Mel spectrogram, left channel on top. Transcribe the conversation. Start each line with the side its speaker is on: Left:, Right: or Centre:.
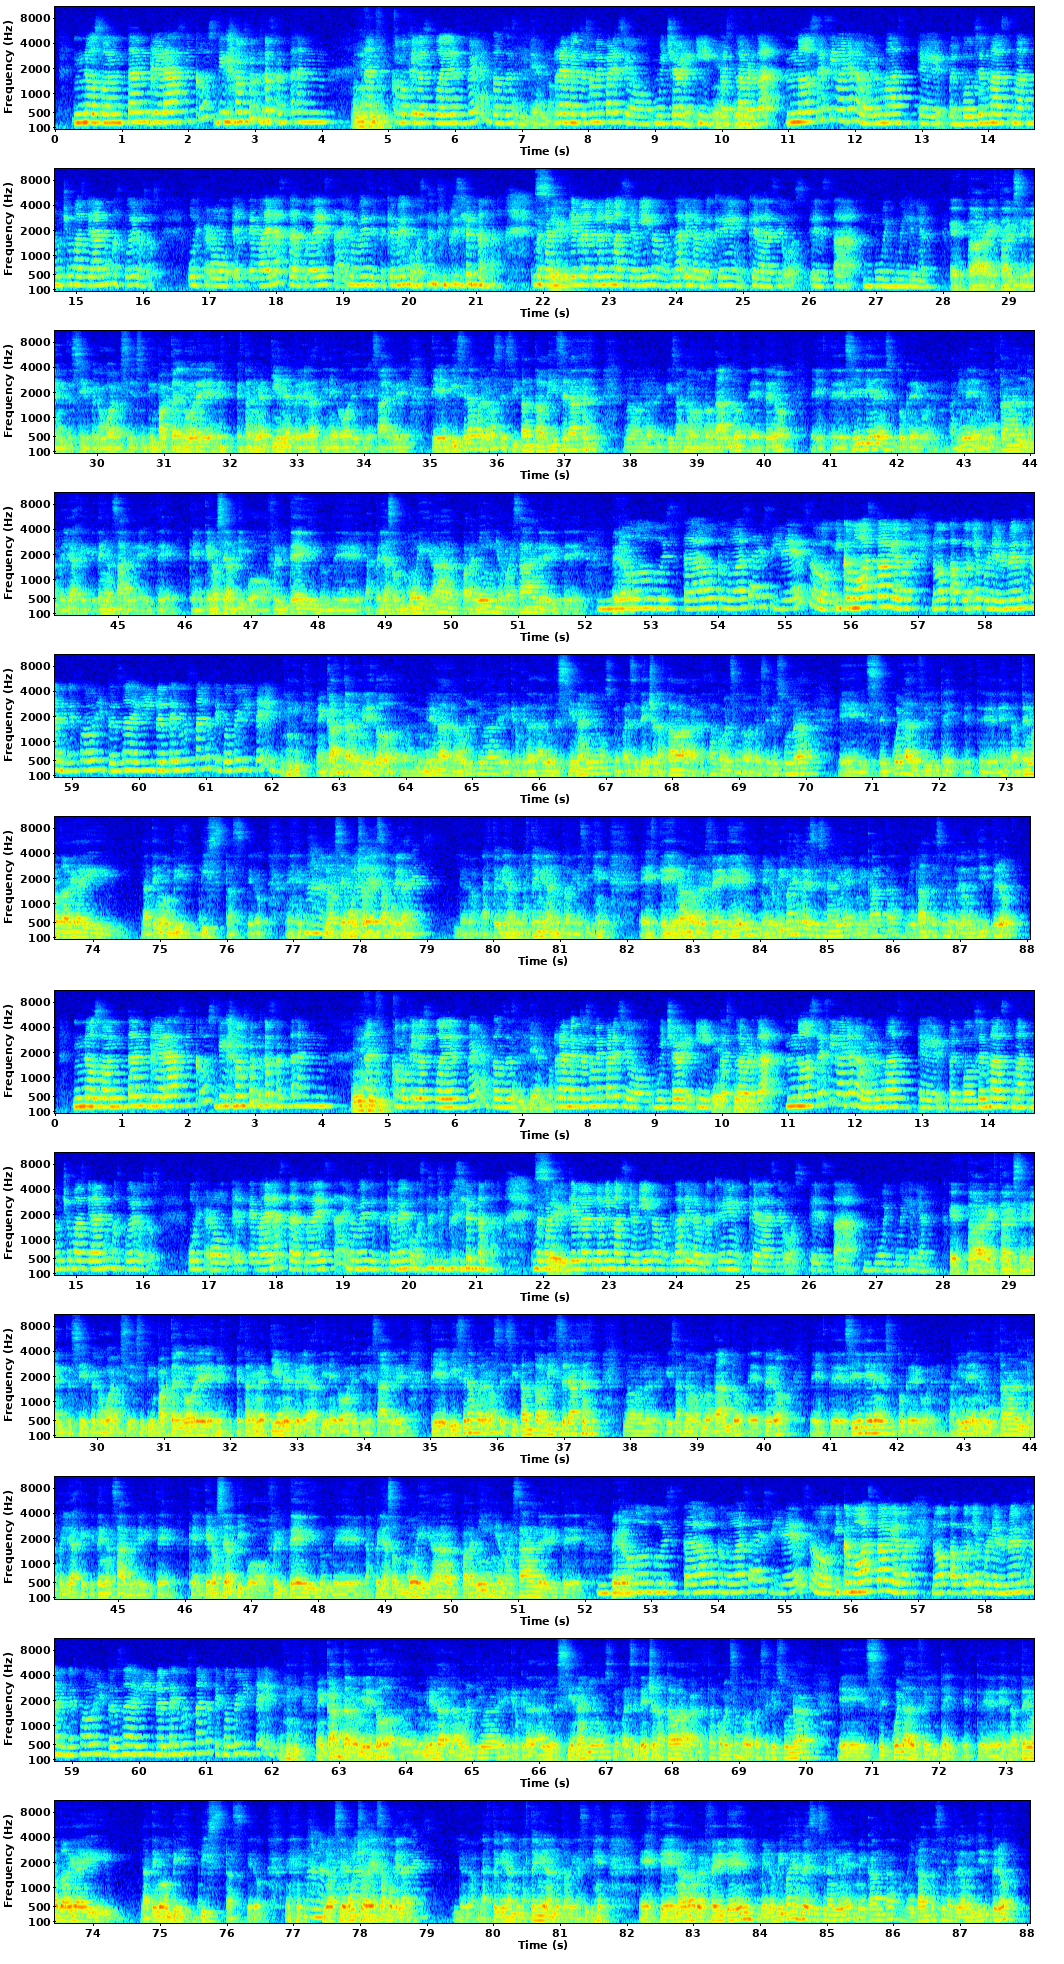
Left: no son tan gráficos, <laughs> digamos, no son tan,
Right: <laughs>
Left: tan como que los puedes ver, entonces
Right: Entiendo.
Left: realmente eso me pareció muy chévere y
Right: <laughs>
Left: pues la verdad, no sé si vayan a ver más, eh, pues voces más, más, mucho más grandes, más poderosos Uy, pero el tema de la estatua esta, déjame decirte que me dejó bastante <laughs> impresionada. Me
Right: Sí.
Left: parece que la, la animación y digamos la, el aura que, que da ese voz está muy, muy genial.
Right: Está, está excelente, sí, pero bueno, sí, si te impacta el gore, este, este anime tiene peleas, tiene gore, tiene sangre, tiene vísceras, bueno, no sé si tantas vísceras, <laughs> no, no, quizás no, no tanto, eh, pero este, sí tiene su toque de gore. A mí me, me gustan las peleas que, que tengan sangre, ¿viste? Que, que no sean tipo Fairy Tail, donde las peleas son muy, ah, para
Left: Uy,
Right: niños, no hay sangre,
Left: sí.
Right: ¿viste?
Left: No,
Right: Pero
Left: Gustavo, ¿cómo vas a decir eso? ¿Y cómo vas todavía va- no, a, po- y a poner uno de mis animes favoritos ahí? ¿No te gustan los tipo Fairy Tail?
Right: <laughs> Me encanta, me miré todo, hasta me miré la, la última, eh, creo que era algo de 100 años, me parece, de hecho la estaba, la estaba comenzando, me parece que es una eh, secuela de Fairy Tail, este, <laughs> la tengo todavía ahí, la tengo en vi- vistas, pero <laughs>
Left: No, no,
Right: no
Left: la-
Right: sé
Left: no
Right: mucho
Left: la veas,
Right: de esa
Left: no
Right: porque
Left: la
Right: la,
Left: veas.
Right: la, no, la estoy mirando, la estoy mirando todavía, así que, <laughs> este, no, no, pero Fairy Tail, me lo vi varias veces el anime, me encanta, me encanta, sí, no te voy a mentir, pero...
